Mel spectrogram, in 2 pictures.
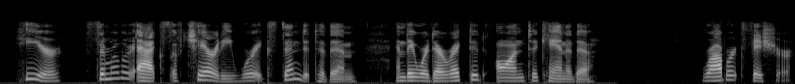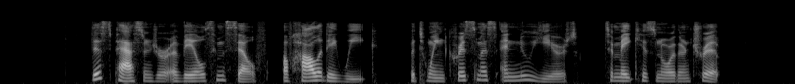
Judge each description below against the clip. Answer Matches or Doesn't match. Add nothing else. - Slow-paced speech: Matches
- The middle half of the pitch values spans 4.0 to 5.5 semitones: Matches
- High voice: Doesn't match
